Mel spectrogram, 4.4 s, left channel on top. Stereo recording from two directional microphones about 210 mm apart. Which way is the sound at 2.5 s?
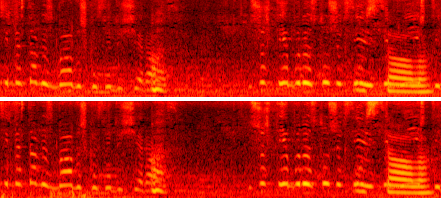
90° right.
